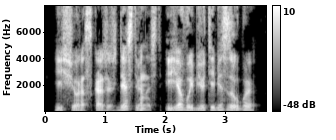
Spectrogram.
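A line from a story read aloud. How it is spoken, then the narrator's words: Through gritted teeth. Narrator (Russian): процедил Нейт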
